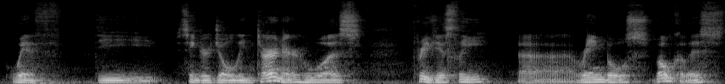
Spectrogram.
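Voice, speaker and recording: Very slowly, a man with a very deep, low pitch talks amid audible room echo. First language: not English. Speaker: YouTube rock music channel host. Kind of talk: casual video commentary. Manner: halting, many fillers.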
